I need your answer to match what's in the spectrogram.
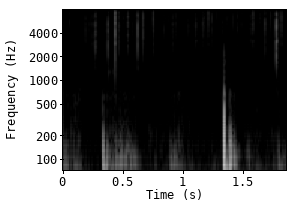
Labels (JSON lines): {"label": "biophony, double pulse", "recorder": "SoundTrap 300"}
